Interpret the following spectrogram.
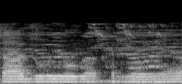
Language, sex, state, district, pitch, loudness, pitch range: Hindi, male, Uttar Pradesh, Shamli, 125 Hz, -15 LUFS, 125-130 Hz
